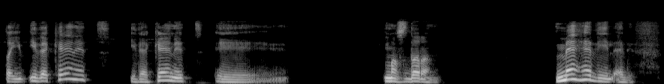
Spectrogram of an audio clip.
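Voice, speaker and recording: A man's voice: medium pitch, very animated, a little mellow, no echo. Egyptian man teaching a class, dull recording. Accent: Egyptian Arabic. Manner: explains slowly, repeats points, quizzes the class. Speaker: teacher of Quran commentary. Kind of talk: classroom lesson, questioning students.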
